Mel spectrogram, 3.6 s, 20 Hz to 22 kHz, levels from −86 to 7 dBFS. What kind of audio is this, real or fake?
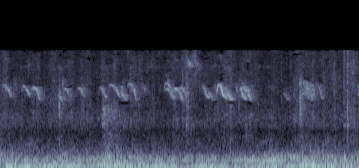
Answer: real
